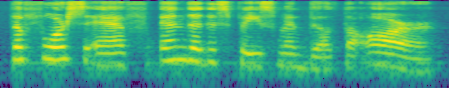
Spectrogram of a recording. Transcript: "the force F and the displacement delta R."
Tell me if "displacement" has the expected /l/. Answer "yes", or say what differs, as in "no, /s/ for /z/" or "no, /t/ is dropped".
no, /l/ is dropped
